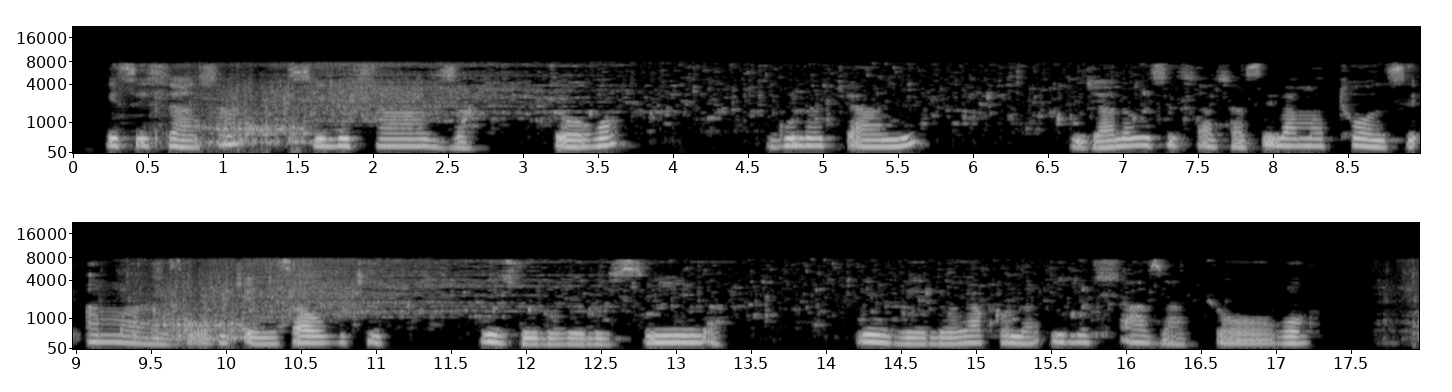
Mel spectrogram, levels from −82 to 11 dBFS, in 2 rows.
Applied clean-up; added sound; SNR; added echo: classical method Wiener filter.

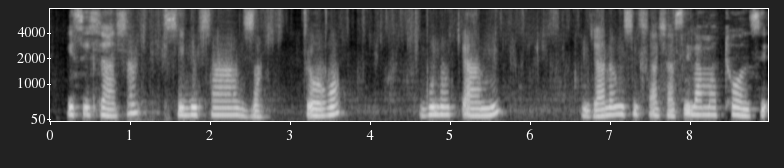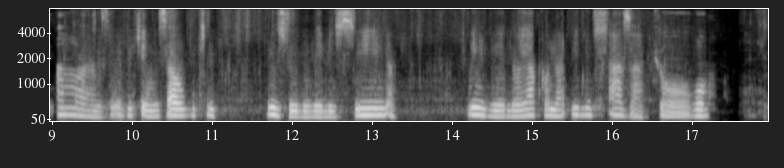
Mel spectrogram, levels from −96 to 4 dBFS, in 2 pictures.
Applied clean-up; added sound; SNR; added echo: neural separator model SepFormer DNS4.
